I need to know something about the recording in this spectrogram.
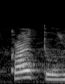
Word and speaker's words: cartoon: similarly in this word the first syllable car is a stress making it cartoon not cartoon number three is purple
